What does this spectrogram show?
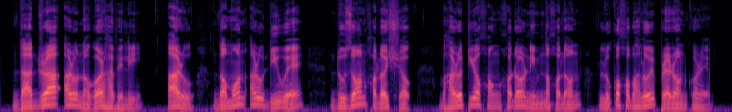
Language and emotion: Assamese, neutral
